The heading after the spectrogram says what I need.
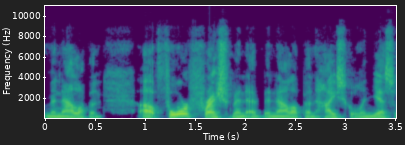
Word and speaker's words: Manalapan: Uh, four freshmen at Manalapan High School. And yes, locals say Manalapan, not Manalapan. New Yorkers say Manalapan.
